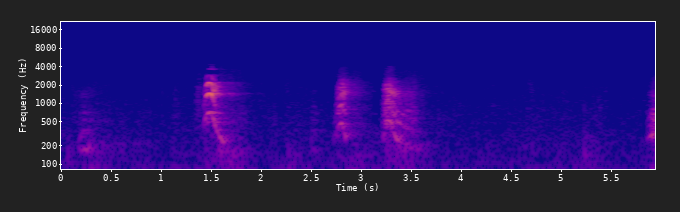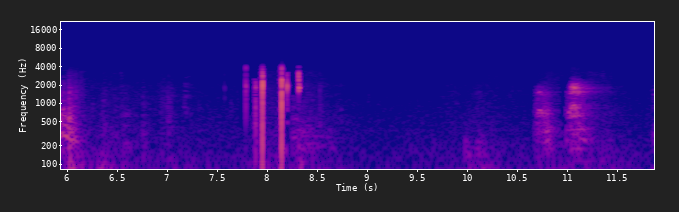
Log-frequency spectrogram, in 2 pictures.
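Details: Old English Sheepdog puppies, born three weeks earlier, at play after eating: separate high yelps and small barks spaced a second or two apart, one quick cluster of sharp yips near the end.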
